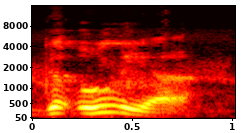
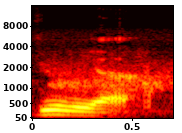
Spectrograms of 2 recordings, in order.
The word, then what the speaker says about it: Giulia: I'm, I'm really surprised we didn't get a Gaulia. – What the You need to do, uh... – G-I-U-L-I-A. That's pronounced Julia.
